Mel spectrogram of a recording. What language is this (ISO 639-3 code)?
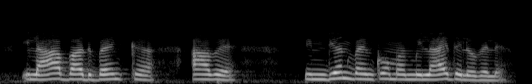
mai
